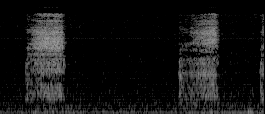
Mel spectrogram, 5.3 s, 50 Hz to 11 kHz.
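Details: Barn owls calling at night on 25 May 2023 near 01:51: two rasping, hissy screeches about three seconds apart, each lasting under a second, with a brief start of a third at the end.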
